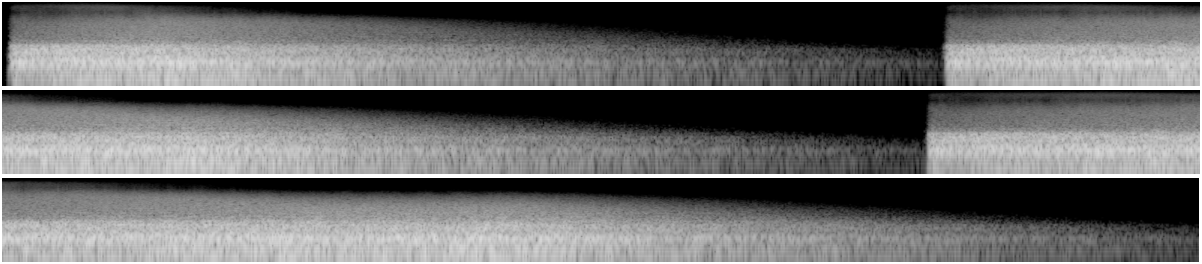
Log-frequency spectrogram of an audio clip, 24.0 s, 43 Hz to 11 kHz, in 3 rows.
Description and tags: Bubbles to Noise #6
A transition from a "bubbly" sound to noise, with a big reverb. Created using Logic synth Hybrid Morph.
Transition, Noise, Hybrid-Morph, Space, Electronic, Futuristic-Machines, Bubbles, Sci-fi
